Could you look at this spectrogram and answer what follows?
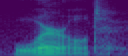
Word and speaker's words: world: So the word world. Então a palavra mundo. This is difficult because we have the R sound, were, and we also have that tricky RL combination that can be really difficult for Brazilians.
